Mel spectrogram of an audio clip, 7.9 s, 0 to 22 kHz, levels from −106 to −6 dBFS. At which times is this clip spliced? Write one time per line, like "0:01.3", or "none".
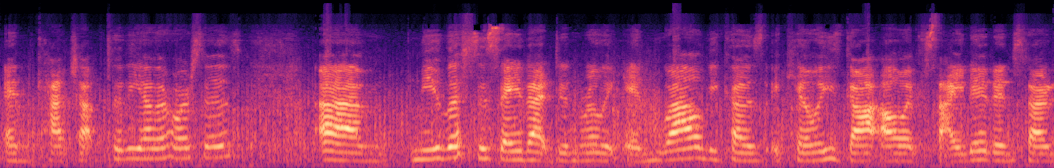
none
